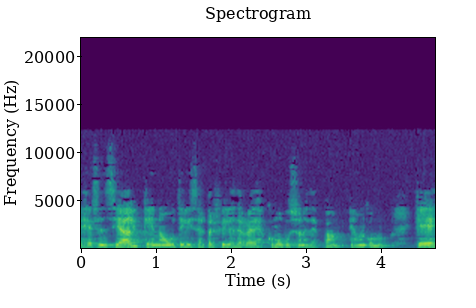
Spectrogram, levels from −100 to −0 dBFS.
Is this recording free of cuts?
no; 2 cuts; at 1.6 s, 3.8 s

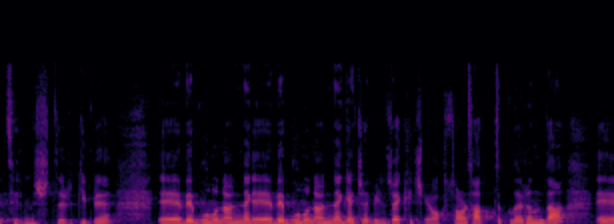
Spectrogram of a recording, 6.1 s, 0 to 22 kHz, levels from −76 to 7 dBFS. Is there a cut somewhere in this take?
yes; 3 cuts; at 2.5 s, 4.3 s, 4.7 s

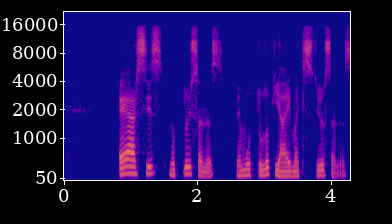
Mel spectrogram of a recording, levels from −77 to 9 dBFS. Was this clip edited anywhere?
yes; 1 cut; at 2.5 s

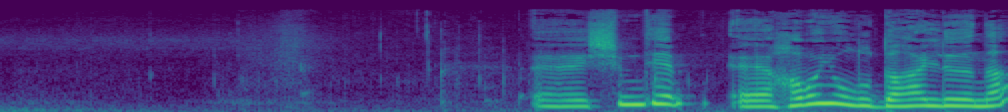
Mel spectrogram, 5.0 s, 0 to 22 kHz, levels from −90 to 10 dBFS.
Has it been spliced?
no; 0 cuts

